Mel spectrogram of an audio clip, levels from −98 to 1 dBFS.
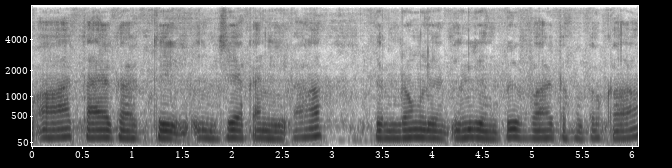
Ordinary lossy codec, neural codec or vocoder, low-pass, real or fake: none; codec, 16 kHz, 4.8 kbps, FACodec; none; fake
